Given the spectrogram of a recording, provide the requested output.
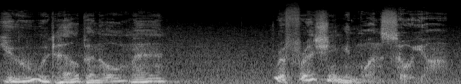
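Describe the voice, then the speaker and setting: A man puts on a character voice at a medium pitch. He talks at a fairly slow pace over loud background noise. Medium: video game. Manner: boastful, gruff.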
